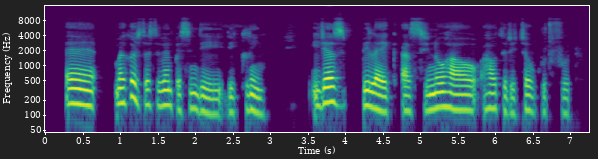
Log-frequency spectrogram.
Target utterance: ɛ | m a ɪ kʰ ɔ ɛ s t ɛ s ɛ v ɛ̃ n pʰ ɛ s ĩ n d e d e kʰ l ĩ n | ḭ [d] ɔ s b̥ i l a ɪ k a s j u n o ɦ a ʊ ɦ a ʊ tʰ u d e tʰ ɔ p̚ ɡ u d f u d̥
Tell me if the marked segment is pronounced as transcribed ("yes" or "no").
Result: no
